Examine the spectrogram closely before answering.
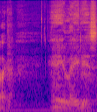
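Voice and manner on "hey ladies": sleazy, sexy, sickly-sounding male voice. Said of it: "But you sound like a".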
